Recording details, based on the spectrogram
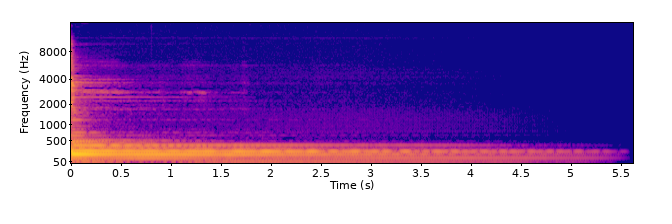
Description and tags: String 5 of an old beat up found in my closet.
